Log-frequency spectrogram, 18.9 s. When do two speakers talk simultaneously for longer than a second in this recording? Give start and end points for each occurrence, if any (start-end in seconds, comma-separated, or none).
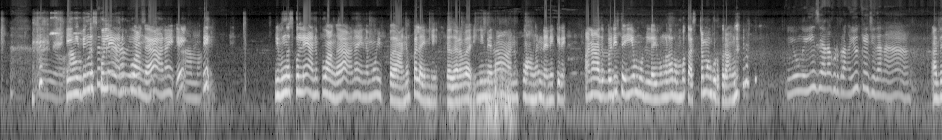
1.4-3.1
